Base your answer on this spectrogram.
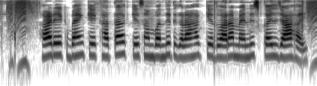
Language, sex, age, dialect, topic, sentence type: Magahi, female, 18-24, Western, banking, statement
